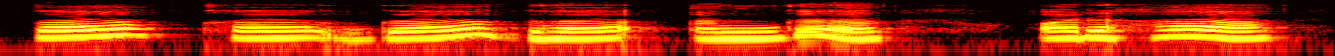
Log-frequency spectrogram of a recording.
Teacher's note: अ आ अह और क वर्ग यानी क ख ग घ अंग और ह यह सभी कंठ व्यंजन के अंतर्गत आते हैं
